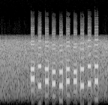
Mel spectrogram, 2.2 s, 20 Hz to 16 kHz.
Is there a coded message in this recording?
Yes: DTMF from 0.6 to 2.0 s, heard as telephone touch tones, dialled by machine, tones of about 70 ms. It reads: 0384187269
